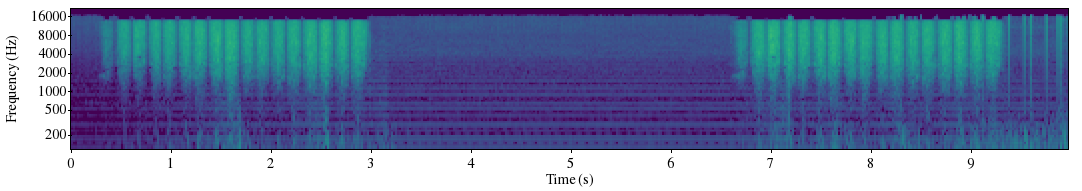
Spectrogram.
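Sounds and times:
hands rubbed together quickly and firmly: 0.3 - 3.0, 6.6 - 9.4.

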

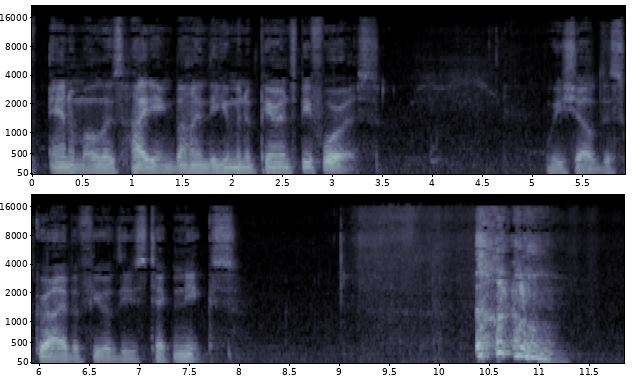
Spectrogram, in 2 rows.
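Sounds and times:
speech: 0.0 - 3.6, 5.2 - 8.0, 10.8 - 11.2
person clearing throat and coughing: 10.4 - 11.4.

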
